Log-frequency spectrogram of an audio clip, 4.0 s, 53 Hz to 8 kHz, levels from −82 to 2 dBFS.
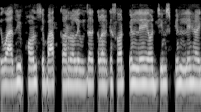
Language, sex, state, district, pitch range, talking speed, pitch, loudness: Hindi, male, Bihar, Sitamarhi, 180-190 Hz, 265 wpm, 185 Hz, -15 LUFS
